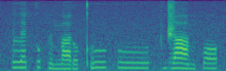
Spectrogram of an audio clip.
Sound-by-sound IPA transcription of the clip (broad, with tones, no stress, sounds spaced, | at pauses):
l ɛ˦ k ʊ˦ p ɪ˨ m a˨ ɾ o˨ kʼ uː˦ k uː˦ | d͡ʒ aː˦˨ m p ɔ˦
